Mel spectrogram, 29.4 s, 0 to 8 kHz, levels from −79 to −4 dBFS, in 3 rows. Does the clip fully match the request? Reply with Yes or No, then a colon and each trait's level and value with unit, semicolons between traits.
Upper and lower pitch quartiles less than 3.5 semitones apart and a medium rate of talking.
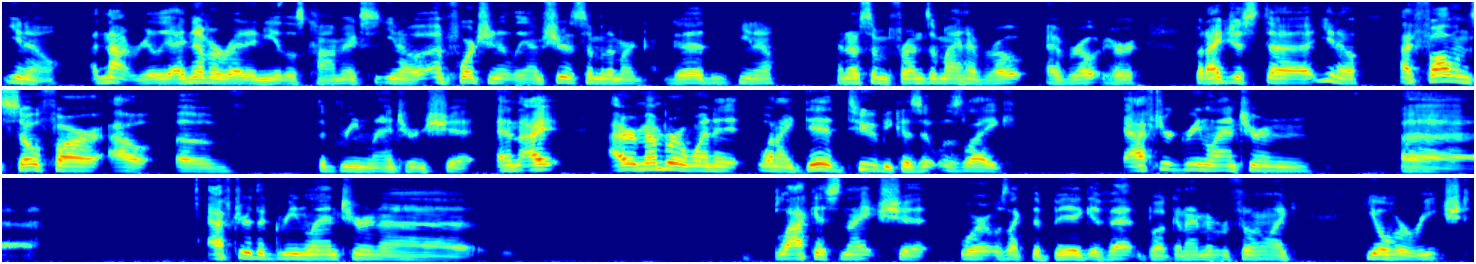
Yes: average, 3.0 semitones; average, 185 wpm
